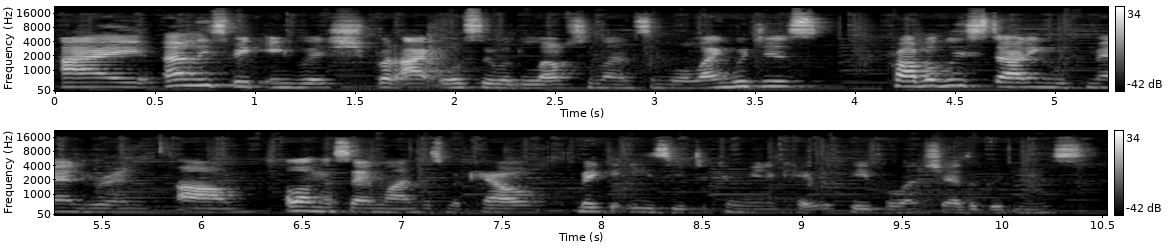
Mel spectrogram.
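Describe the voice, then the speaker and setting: An eighteen-year-old woman from Australia with an Australian accent, explaining clearly in a casual discussion. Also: on the low side, a little fast, hardly any pauses, soft background music, low-quality recording. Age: late teens. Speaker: guest.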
